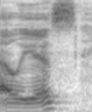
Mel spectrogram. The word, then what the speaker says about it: Elious: in a sense and it rhymes with my last name so it's rebellious by Elias and one great messaging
